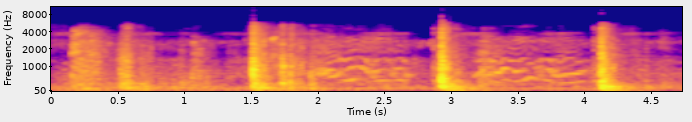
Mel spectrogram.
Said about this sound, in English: We'll close the window and the shutter so nobody will be suspicious.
